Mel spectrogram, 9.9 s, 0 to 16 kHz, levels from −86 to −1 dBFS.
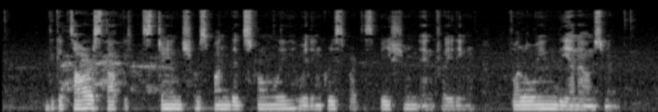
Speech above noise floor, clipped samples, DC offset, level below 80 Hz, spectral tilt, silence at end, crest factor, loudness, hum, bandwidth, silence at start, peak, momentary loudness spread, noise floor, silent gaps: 31 dB; under 0.1%; under 0.1%; -56 dBFS; -4.5 dB/octave; 0.6 s; 20 dB; -23 LUFS; none; 11.5 kHz; 0.7 s; -4 dBFS; 12 LU; -54 dBFS; none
